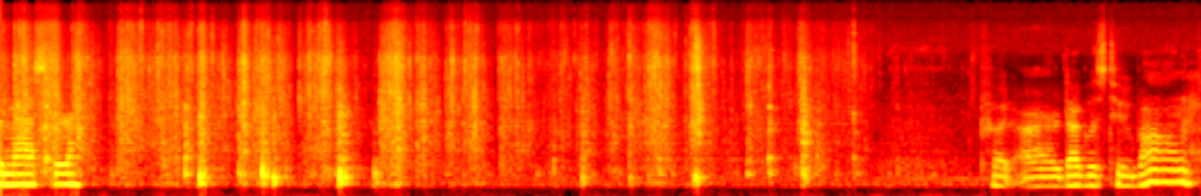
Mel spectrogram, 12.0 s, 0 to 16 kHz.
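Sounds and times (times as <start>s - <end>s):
plastic packaging crinkling: 0.0s - 9.2s.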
